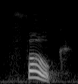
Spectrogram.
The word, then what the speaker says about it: folk: word, I know that my L is actually gonna be one of my ghost letters because this word is pronounced foke.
